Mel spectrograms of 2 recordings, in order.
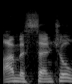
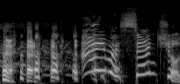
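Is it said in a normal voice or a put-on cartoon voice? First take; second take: normal voice; put-on voice. First: It is said in his normal voice. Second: It is said in a Ralph Wiggum voice.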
